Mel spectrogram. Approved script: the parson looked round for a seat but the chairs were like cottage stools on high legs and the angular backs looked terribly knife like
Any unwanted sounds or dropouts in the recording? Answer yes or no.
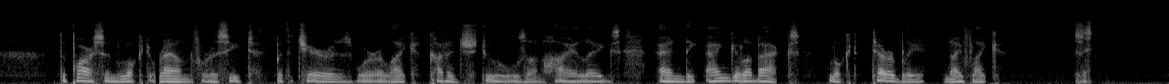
yes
